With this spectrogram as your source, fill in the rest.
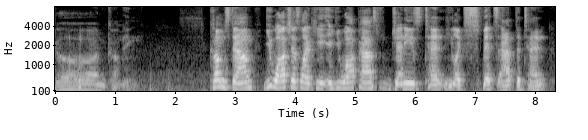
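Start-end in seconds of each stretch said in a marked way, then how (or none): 0.0-1.3 soft, grumbly, grumbling mutter. Recounting a game scene, voicing a companion who gets grumbly: retelling a grumbly reply. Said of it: "he once again gets like kind of grumbly".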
